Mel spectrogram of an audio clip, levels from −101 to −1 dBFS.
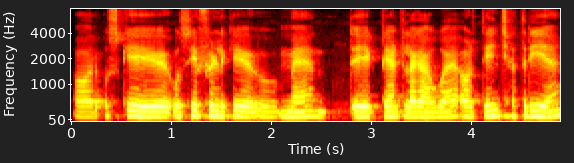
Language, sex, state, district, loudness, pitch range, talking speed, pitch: Hindi, male, Jharkhand, Deoghar, -16 LUFS, 135-145 Hz, 185 wpm, 140 Hz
